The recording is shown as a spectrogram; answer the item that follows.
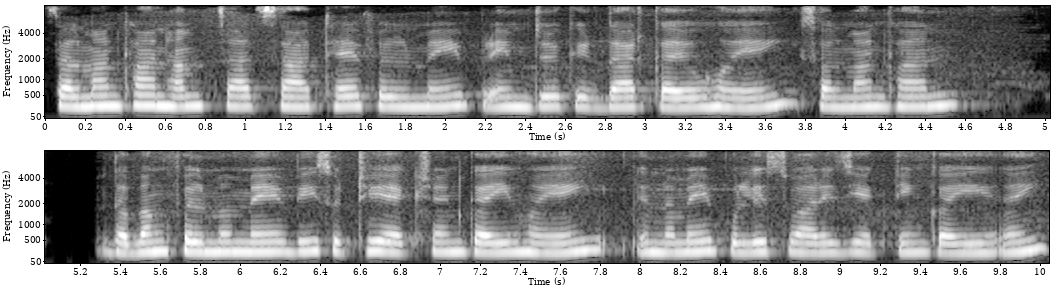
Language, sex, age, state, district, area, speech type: Sindhi, female, 30-45, Gujarat, Surat, urban, spontaneous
